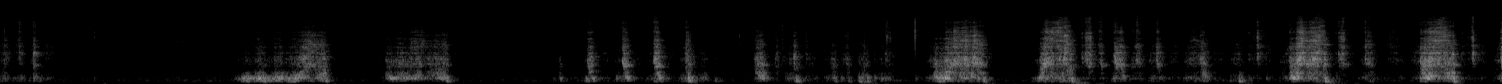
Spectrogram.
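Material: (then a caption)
Coated paper. A wooden stylus scratches away the remaining black coating at the top left of a flat scratch-art paper card. After a quiet start, a few longer raspy strokes give way to a run of quick, dry scratching bursts with short pauses between them. The rasp is bright and papery, with little low end.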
